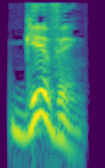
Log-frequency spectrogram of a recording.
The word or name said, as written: giving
